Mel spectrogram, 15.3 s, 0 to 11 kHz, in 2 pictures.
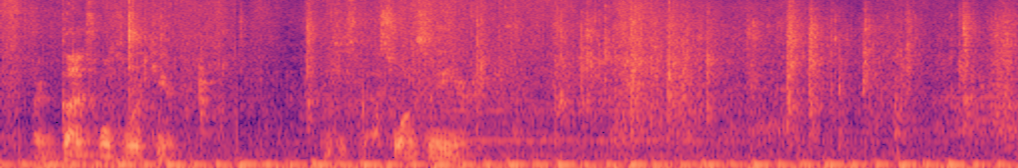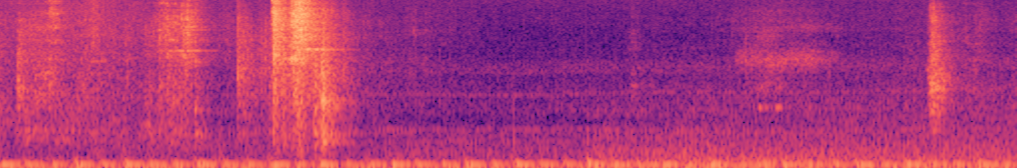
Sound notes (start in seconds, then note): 8.9 metal clinking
